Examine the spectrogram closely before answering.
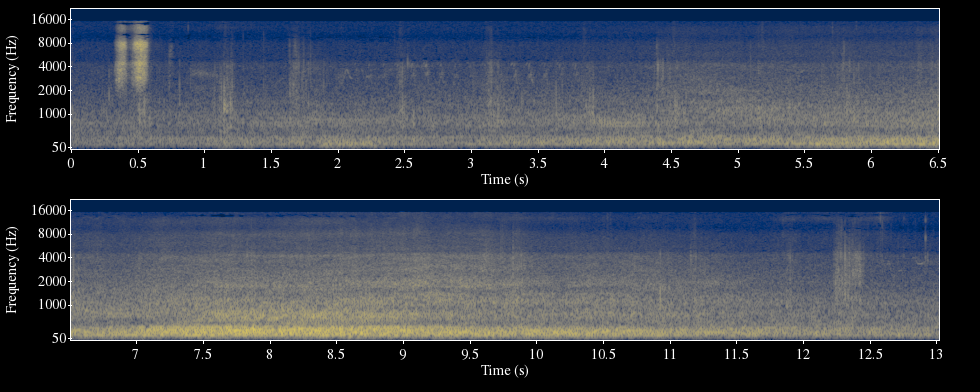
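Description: Footsteps crunch on gravel close by.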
